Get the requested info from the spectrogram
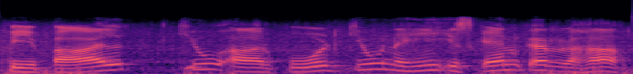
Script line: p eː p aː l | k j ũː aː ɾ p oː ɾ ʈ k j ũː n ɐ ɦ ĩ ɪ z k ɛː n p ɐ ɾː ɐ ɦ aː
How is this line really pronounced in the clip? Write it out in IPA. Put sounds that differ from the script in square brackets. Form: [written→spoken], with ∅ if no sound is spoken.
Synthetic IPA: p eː p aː l | k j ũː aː ɾ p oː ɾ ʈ k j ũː n ɐ ɦ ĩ ɪ [z→s] k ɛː n [p→k] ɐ ɾː ɐ ɦ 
